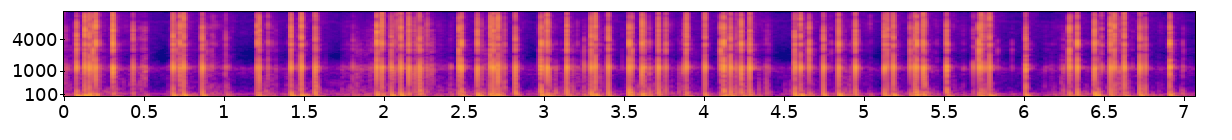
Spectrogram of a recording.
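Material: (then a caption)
Plastic resin. Long pointed acrylic nails scratch rapidly across a flat diamond painting of plastic resin drills on canvas. The result is a dense run of short, dry, crackly scratching bursts with a low thumpy body and bright clicky edges, broken by brief quiet gaps.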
